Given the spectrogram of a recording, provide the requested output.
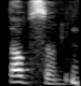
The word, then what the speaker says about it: Dobson: Mencionaste al doctor, no sé si lo voy a pronunciar bien, Dawson. Dobson. Dobson. Dobson.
